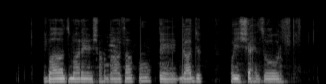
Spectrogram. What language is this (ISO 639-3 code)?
skr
